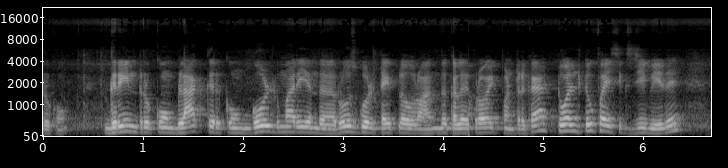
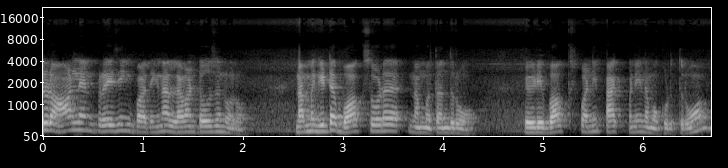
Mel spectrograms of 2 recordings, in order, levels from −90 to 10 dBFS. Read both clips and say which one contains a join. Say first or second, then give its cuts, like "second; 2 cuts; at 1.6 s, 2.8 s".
first; 1 cut; at 4.3 s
